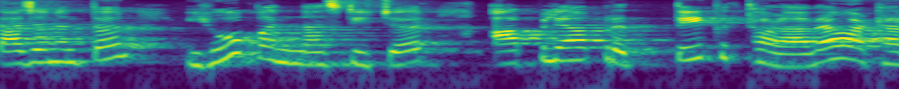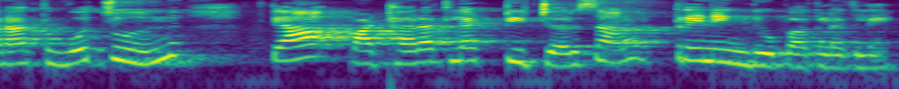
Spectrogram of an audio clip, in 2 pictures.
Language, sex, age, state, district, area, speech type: Goan Konkani, female, 30-45, Goa, Bardez, rural, spontaneous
